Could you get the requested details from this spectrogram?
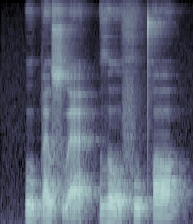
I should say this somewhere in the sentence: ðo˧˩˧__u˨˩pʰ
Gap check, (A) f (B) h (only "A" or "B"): A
